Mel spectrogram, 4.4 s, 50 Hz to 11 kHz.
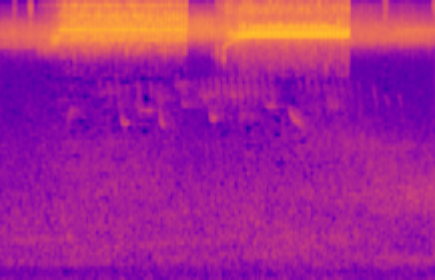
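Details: Pholidoptera littoralis male song recorded in Seewiesen, Germany, on 11 July 2023. Shrill, very high buzzing pulses build from a faint start into two loud, rapidly ticking trains of about one and a half seconds each, then stop abruptly.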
